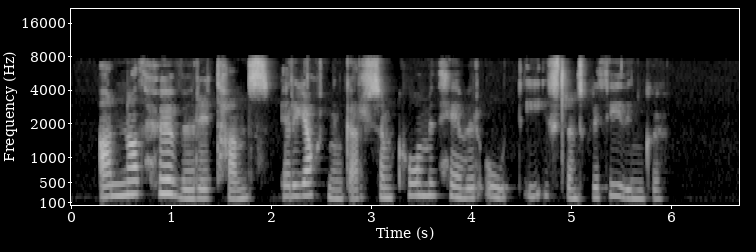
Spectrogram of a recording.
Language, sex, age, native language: Icelandic, female, 30-39, Icelandic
